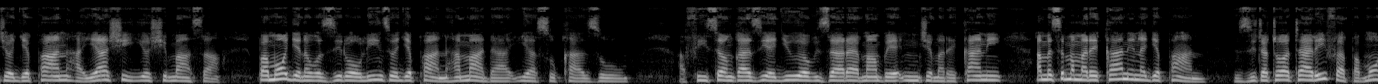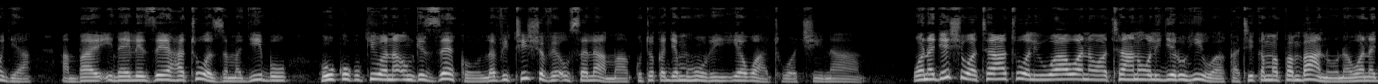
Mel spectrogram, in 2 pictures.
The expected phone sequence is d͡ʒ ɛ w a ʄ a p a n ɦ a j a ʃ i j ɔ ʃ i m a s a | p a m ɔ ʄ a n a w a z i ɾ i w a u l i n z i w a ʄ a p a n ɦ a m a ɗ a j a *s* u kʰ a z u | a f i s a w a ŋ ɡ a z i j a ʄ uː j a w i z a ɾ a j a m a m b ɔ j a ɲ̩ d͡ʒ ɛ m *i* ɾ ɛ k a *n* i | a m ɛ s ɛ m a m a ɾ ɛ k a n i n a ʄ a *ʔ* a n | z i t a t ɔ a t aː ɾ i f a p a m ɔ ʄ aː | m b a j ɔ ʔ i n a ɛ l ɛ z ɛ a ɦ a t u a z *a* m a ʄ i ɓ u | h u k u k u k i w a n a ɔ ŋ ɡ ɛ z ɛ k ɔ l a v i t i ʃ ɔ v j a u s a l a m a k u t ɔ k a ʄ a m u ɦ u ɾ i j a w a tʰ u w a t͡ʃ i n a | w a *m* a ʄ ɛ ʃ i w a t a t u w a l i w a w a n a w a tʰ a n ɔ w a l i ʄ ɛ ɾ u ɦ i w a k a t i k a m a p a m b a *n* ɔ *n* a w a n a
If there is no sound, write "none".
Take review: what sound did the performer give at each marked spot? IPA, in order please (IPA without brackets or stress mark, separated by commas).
s, a, n, p, a, n, n, n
